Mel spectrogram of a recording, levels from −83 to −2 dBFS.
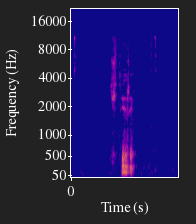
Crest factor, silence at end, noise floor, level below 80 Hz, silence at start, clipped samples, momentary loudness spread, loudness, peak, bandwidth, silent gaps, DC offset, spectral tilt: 22 dB; 0.45 s; -77 dBFS; -76 dBFS; 0.05 s; under 0.1%; 20 LU; -41 LUFS; -22 dBFS; 11.5 kHz; none; under 0.1%; -5.5 dB/octave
